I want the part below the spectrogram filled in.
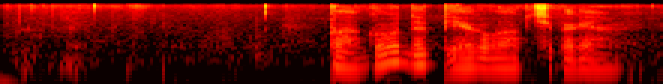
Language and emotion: Russian, sad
